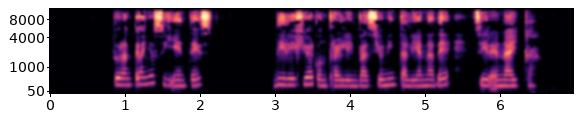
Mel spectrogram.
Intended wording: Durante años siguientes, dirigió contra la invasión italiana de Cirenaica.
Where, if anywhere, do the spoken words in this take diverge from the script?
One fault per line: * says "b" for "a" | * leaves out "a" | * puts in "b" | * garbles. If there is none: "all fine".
all fine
